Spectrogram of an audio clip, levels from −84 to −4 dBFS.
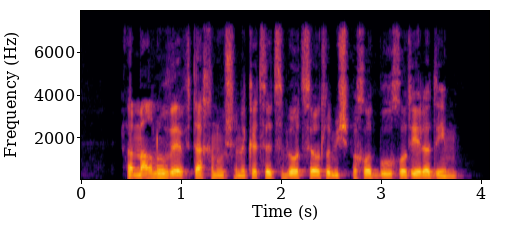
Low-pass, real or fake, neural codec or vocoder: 7.2 kHz; real; none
